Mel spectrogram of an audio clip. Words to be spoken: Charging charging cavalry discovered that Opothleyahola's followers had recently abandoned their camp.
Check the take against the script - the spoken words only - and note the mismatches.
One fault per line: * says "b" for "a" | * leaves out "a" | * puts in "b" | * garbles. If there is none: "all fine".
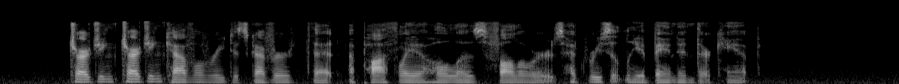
all fine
